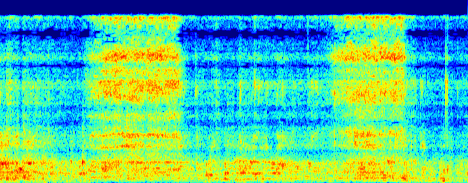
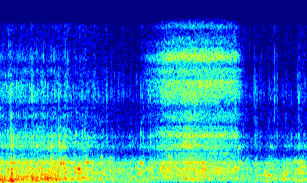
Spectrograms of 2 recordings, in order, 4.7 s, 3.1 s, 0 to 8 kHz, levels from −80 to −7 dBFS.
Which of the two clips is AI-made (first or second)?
first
